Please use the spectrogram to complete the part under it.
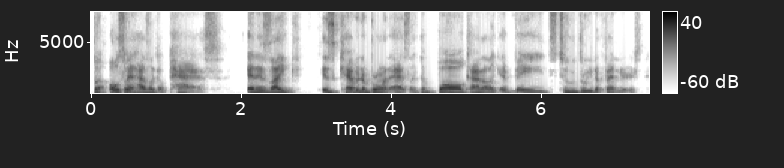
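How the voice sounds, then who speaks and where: A man co-hosting a podcast, talking football in a loose, animated way with lots of fillers and restarts. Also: mid-range voice, moderate pace. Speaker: podcast co-host. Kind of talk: casual sports chat.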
